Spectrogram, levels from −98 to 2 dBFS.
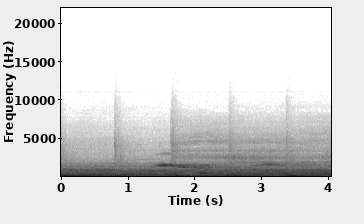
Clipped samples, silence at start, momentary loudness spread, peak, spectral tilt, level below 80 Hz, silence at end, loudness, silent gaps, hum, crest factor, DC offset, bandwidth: under 0.1%; 0 s; 3 LU; -8 dBFS; -9.5 dB/octave; -26 dBFS; 0 s; -21 LUFS; none; none; 12 dB; under 0.1%; 6 kHz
